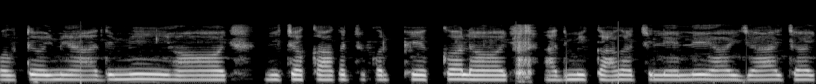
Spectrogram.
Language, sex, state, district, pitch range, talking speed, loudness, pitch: Hindi, female, Bihar, Sitamarhi, 215-225 Hz, 120 wpm, -15 LUFS, 220 Hz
